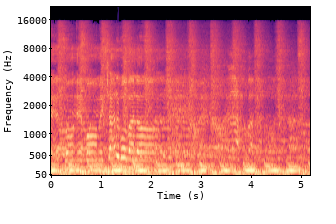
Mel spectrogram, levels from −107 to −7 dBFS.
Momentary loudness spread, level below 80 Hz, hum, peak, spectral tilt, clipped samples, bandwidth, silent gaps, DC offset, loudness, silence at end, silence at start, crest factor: 5 LU; -26 dBFS; none; 0 dBFS; -5.5 dB/octave; under 0.1%; 16 kHz; none; under 0.1%; -14 LUFS; 0 s; 0 s; 14 dB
